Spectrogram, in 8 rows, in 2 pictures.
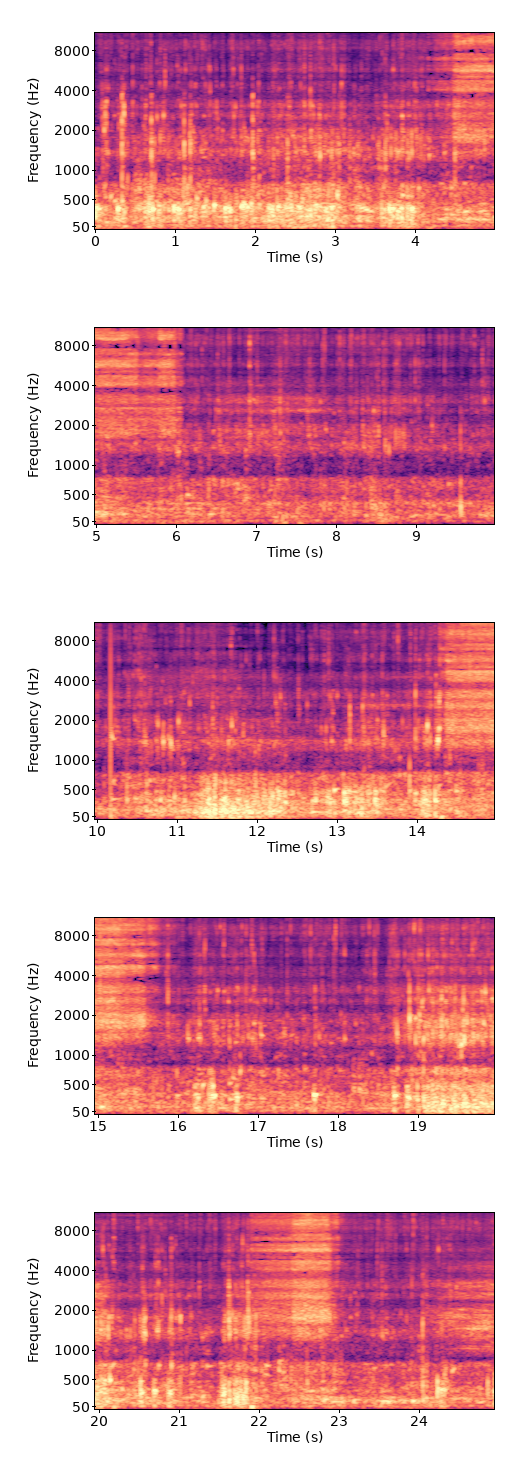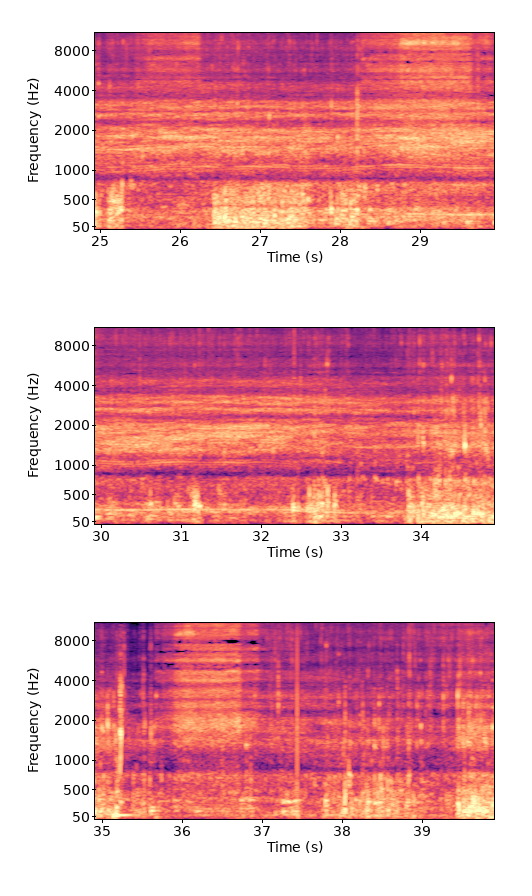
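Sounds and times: exhaled bubbles rumbling: 0:00.0 - 0:39.9
diver inhaling through regulator: 0:04.0 - 0:06.3, 0:14.2 - 0:16.0, 0:21.8 - 0:23.3, 0:24.8 - 0:30.3, 0:35.6 - 0:37.5.

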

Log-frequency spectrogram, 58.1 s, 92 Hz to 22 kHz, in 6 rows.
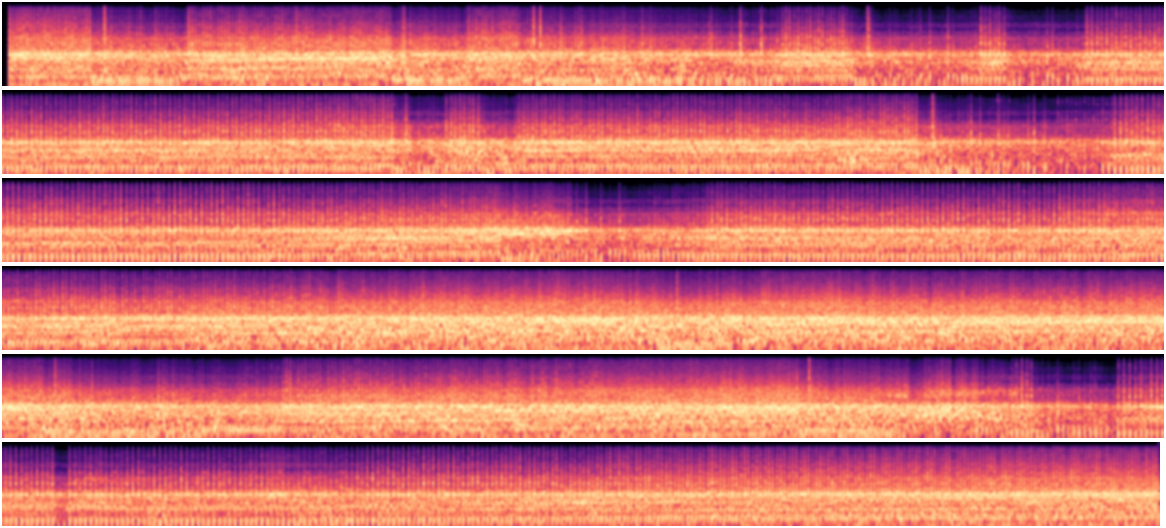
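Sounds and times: go-kart engine revving: 0:00.0 - 0:58.0.

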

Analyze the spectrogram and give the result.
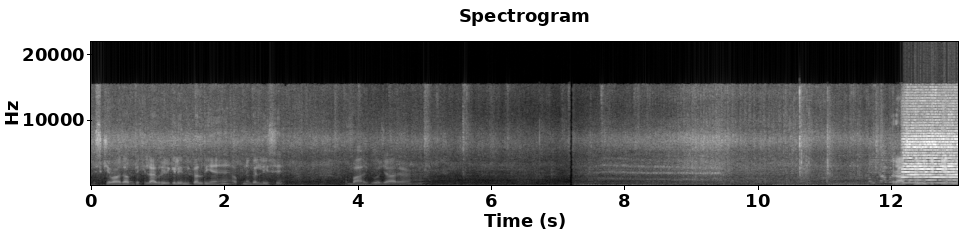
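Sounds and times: vehicle engine hum: 0:07.0 - 0:12.1.

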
